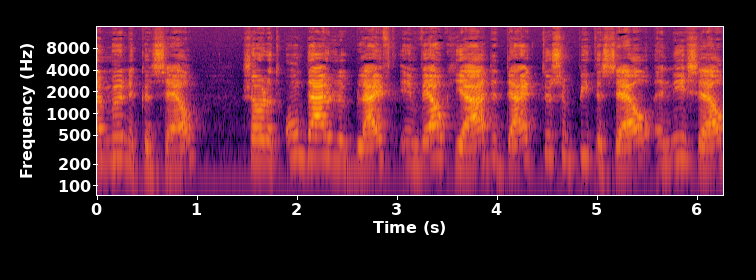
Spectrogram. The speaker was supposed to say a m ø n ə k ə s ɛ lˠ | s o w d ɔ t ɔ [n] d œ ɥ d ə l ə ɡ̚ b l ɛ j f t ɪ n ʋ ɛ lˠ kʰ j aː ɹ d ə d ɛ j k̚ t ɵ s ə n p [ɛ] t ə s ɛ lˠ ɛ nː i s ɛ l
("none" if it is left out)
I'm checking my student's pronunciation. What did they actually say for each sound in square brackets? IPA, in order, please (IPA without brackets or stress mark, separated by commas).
n, i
